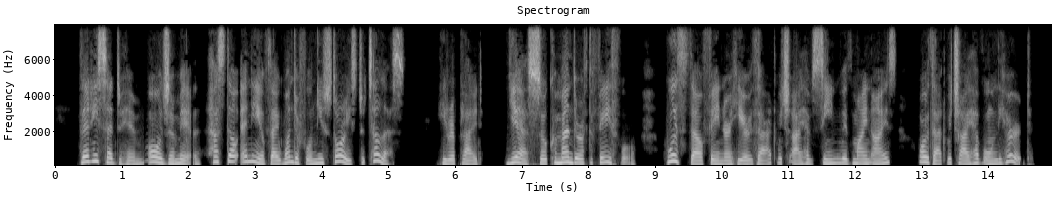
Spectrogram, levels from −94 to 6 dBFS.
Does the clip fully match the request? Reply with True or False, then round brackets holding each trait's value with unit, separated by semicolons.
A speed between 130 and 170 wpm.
False (180 wpm)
